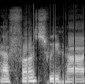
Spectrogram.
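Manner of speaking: smiling while speaking. Game master voicing a wizard girl waving before she teleports away, said with a smile. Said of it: "smiles, and says".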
